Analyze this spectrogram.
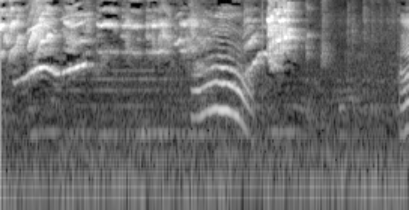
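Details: Pet Alexandrine parakeet talking like a human gives a long rising-and-falling voiced syllable and an arched, descending word-like note, then a loud rasping squawk, quieter afterward.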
